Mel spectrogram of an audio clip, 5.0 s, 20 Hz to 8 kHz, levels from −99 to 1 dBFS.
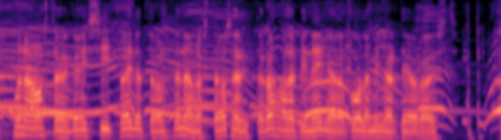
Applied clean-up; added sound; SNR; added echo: none; Cheering; 4 dB; none.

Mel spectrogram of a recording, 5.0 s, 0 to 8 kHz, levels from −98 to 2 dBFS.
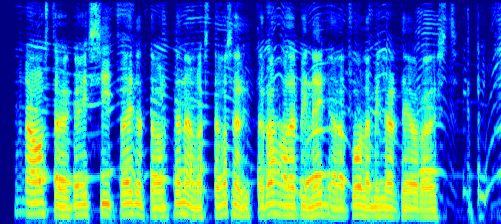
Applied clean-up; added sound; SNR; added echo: neural mask model RNNoise.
